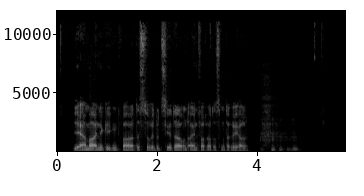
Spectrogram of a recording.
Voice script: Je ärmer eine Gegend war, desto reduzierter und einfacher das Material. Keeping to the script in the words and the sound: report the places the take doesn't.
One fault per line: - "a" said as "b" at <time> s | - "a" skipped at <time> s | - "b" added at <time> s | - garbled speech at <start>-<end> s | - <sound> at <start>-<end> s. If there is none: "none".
- laugh at 4.0-4.9 s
